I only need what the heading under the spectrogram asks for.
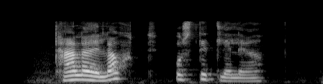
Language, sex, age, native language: Icelandic, female, 30-39, Icelandic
